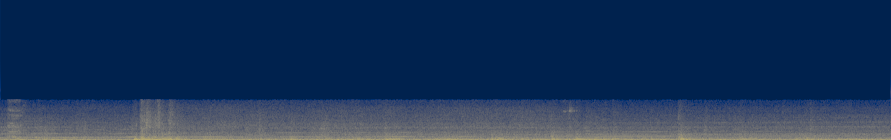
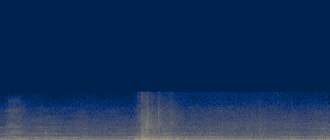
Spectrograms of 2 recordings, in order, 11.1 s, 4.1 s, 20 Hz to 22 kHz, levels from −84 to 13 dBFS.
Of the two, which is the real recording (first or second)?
first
